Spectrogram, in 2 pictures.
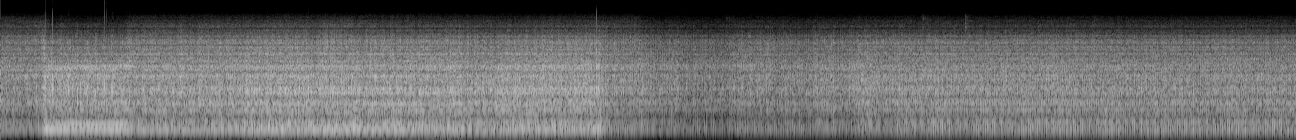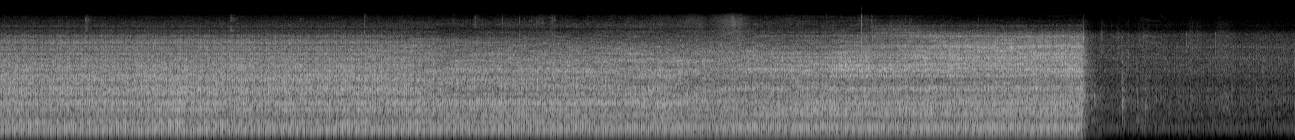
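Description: Yugdon tube radiogram's loudspeaker giving out steady static hiss with a few steady tones and hum as its tuning knob is turned, with no station coming in clearly. It is louder, with a low hum, for the first seven or so seconds, then changes to a steadier, somewhat quieter hiss until it cuts off suddenly at the end.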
